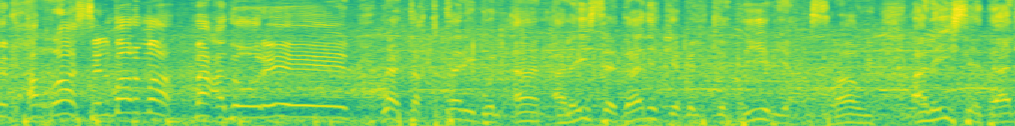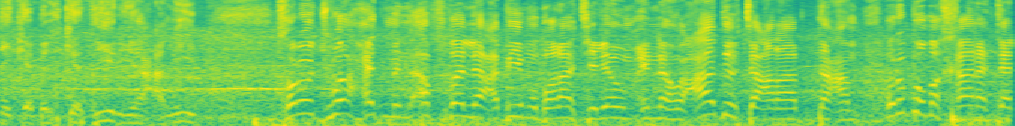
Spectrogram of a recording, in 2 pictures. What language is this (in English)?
Arabic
